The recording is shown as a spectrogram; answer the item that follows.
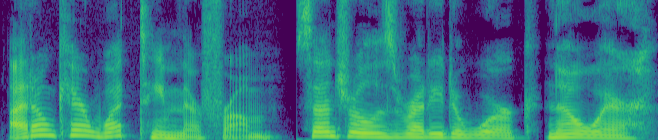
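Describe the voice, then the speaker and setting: Casting: confident American video game superheroine, ex-military pilot, lowish voice, dry wit, close dry sound. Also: female voice, sing-song, brisk, no room sound. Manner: dry, wisecracking, self-assured. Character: confident, wry superheroine, ex-Air Force pilot, woman.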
